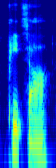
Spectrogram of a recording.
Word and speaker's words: pizza: but the second syllable and make sure the stress is on the first syllable pizza not pizza but Pizza I would like pepperoni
